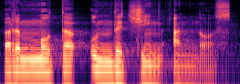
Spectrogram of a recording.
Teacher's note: He puts a glottal stop between remota 11. That's not necessarily a characteristic of Bulgarian, but he's probably doing it to try to make his speech very clear.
